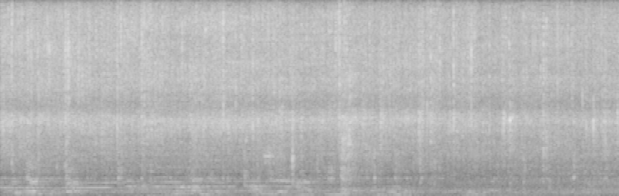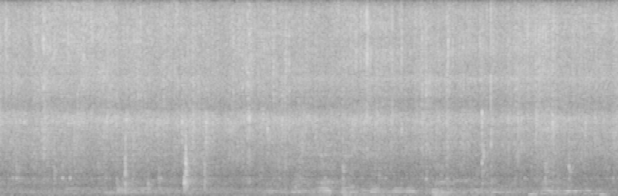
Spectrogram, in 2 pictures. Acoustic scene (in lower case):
restaurant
